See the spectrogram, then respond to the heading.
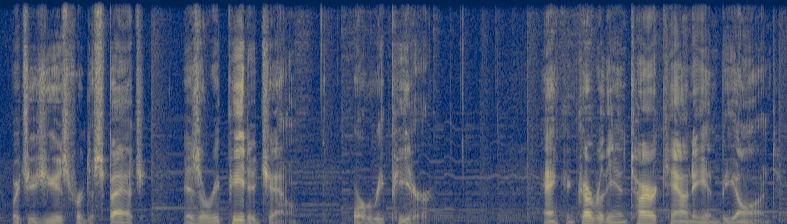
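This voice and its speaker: Lowish male narrator reading a training script, bit of music in back.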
